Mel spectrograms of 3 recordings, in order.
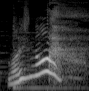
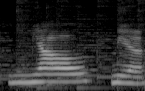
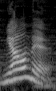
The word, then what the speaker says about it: Mjolnir: Pronounced Mjolnir. Mjolnir.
